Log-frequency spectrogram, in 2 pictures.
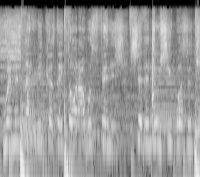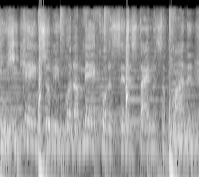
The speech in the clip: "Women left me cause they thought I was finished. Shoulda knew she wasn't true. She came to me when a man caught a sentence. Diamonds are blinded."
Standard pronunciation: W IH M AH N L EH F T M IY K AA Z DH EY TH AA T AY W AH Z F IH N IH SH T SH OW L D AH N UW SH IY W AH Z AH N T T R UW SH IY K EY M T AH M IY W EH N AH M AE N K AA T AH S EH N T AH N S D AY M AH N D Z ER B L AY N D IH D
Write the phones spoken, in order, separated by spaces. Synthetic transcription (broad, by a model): W IH M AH N L EH F T M IY K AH Z DH EY TH AA T AY W AH Z F IH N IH SH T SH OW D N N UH SH IY W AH Z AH N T T R UW SH IY K EY M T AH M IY W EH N AH M AE N K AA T AH S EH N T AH S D AY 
